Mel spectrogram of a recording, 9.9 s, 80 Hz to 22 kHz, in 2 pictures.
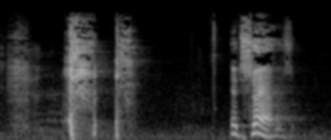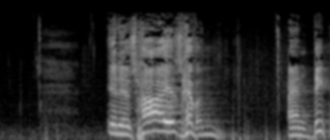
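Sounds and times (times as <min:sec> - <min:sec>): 
person coughing: 0:00.8 - 0:02.2
speech: 0:03.5 - 0:04.4, 0:06.6 - 0:08.4, 0:09.3 - 0:09.9.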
